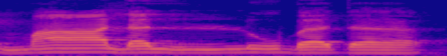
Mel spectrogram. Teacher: ما لل غنہ نہیں ہو رہا ہے، ڈائریکٹ ملا دیں گے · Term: ادغام بلا غنہ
